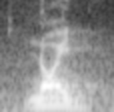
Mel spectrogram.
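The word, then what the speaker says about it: neun: Hoiser hoit hoit oiro oiro noin. Noin. Jadi untuk gabungan huruf a um laut dengan U ataupun E dengan U, cara pelafalannya adalah oi.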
